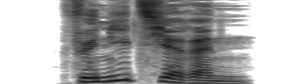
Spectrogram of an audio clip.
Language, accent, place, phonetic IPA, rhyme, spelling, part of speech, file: German, Germany, Berlin, [føˈniːt͡si̯əʁɪn], -iːt͡si̯əʁɪn, Phönizierin, noun, De-Phönizierin.ogg
- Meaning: female Phoenician (female person from Phoenicia)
